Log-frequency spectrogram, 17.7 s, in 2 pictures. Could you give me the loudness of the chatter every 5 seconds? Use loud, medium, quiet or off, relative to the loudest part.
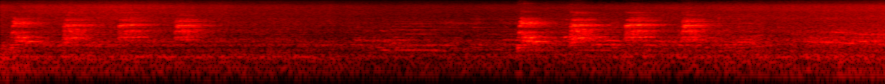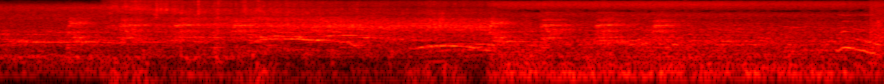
quiet, medium, loud, medium.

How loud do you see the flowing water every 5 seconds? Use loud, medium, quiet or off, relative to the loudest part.
medium, medium, loud, loud.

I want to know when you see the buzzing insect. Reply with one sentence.
You can't hear the buzzing insect here.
